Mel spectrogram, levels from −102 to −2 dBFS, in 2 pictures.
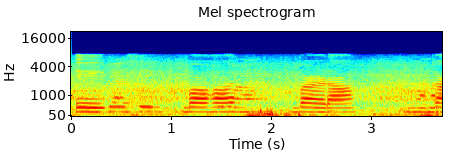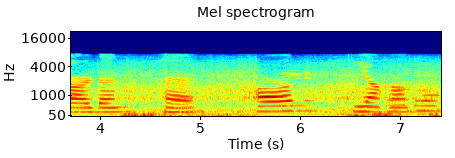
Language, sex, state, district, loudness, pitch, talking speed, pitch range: Hindi, female, Chandigarh, Chandigarh, -15 LUFS, 215 Hz, 55 wpm, 205-220 Hz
